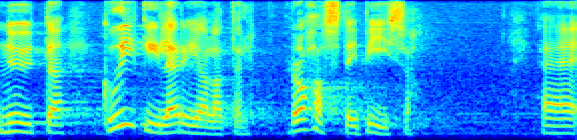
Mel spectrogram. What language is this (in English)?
Estonian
